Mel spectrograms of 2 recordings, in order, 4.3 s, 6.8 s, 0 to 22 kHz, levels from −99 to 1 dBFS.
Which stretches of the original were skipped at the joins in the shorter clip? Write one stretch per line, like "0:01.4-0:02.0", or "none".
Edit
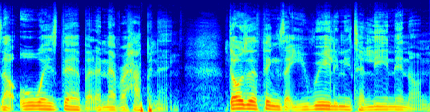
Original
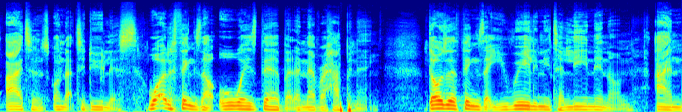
none

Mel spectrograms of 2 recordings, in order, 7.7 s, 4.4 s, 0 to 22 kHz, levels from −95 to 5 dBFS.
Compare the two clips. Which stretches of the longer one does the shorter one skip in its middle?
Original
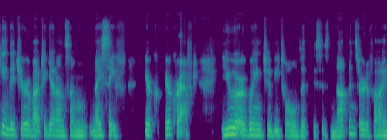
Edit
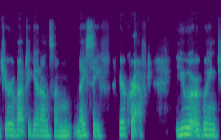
0:02.6-0:03.2

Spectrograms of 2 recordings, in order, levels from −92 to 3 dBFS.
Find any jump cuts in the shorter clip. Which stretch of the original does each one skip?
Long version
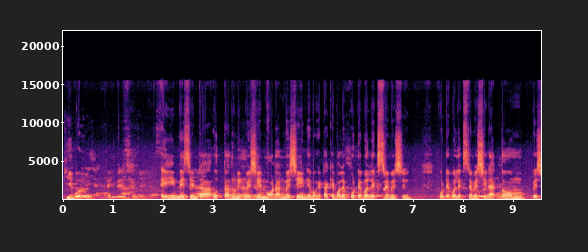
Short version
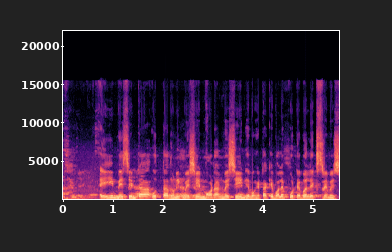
none

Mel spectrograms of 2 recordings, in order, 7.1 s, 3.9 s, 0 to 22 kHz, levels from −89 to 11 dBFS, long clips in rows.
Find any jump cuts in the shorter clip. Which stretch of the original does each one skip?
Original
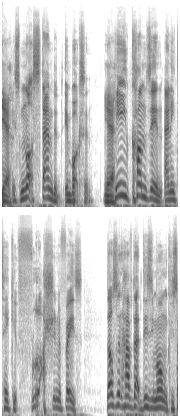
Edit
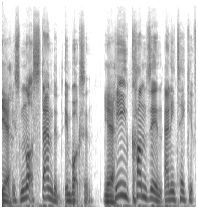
none

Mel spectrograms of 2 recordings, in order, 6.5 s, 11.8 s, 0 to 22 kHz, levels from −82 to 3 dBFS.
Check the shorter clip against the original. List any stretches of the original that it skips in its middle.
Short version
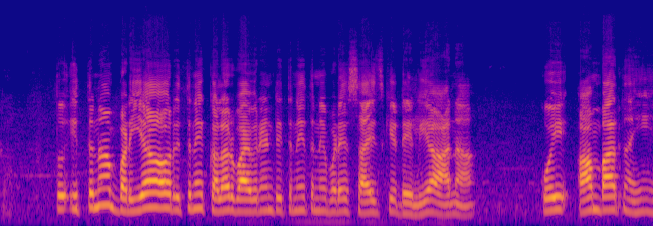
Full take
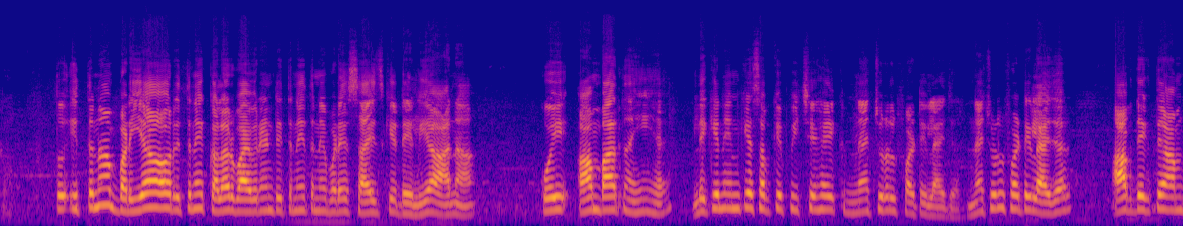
none

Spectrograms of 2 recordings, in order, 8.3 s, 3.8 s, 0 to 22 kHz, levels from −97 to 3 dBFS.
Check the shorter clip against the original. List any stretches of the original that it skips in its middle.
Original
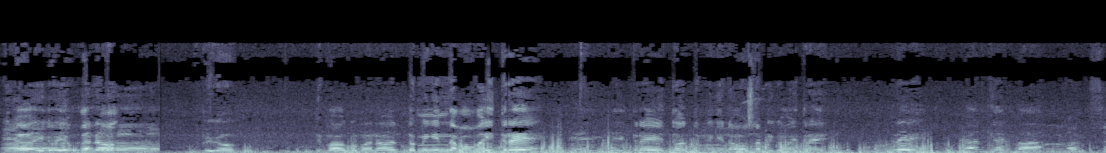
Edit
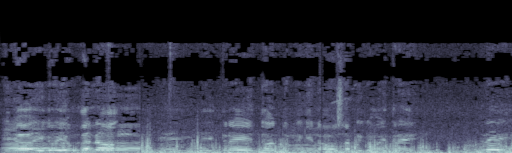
0:01.1-0:04.1

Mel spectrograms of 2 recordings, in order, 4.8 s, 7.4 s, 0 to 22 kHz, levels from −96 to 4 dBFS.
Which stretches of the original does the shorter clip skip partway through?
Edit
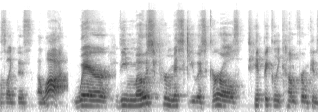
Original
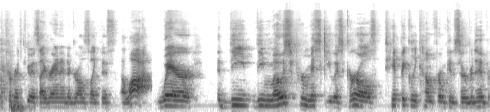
0:03.0-0:03.8

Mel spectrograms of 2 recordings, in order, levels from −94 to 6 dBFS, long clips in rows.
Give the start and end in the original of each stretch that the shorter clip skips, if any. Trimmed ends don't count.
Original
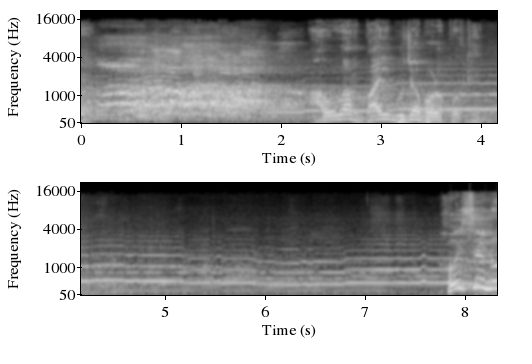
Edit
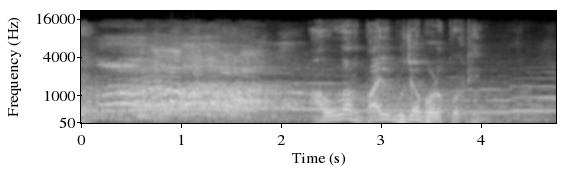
0:03.7-0:06.2

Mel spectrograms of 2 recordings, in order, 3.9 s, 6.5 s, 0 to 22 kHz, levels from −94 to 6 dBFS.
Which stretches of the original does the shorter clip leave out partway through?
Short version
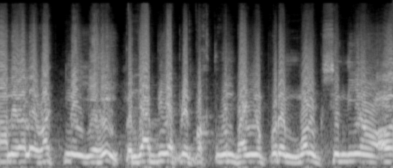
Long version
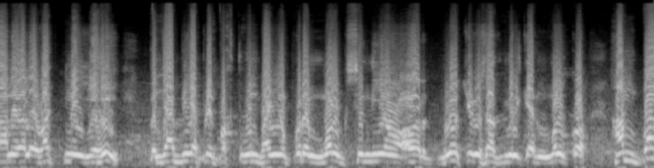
0:01.2-0:01.5

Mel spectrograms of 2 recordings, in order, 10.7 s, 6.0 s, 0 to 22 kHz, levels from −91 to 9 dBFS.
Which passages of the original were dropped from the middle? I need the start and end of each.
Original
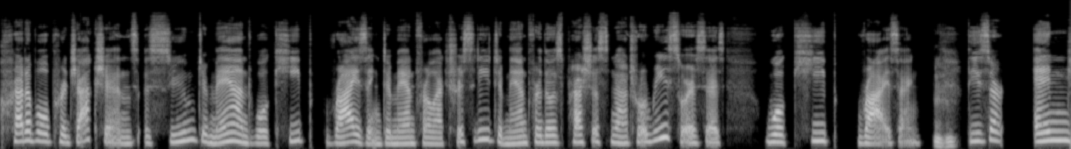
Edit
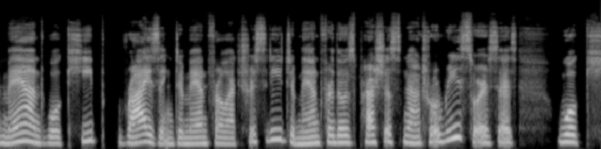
none

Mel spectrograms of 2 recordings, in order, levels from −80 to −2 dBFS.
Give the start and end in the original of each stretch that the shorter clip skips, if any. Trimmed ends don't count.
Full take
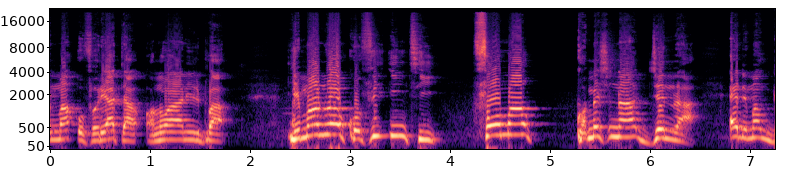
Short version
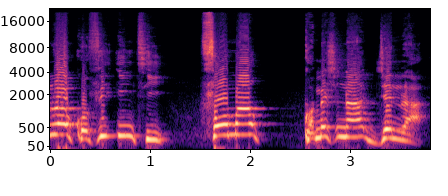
none

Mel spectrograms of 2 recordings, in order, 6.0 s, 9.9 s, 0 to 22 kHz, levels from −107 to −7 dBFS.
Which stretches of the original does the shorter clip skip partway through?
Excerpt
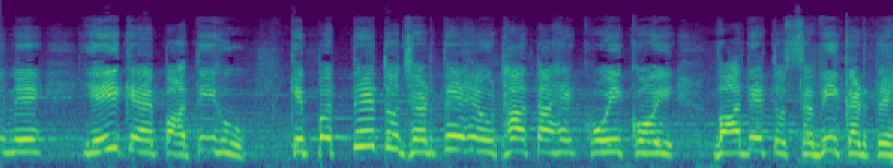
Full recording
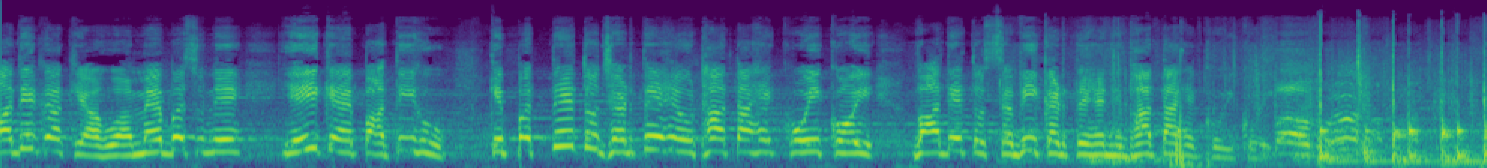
none

